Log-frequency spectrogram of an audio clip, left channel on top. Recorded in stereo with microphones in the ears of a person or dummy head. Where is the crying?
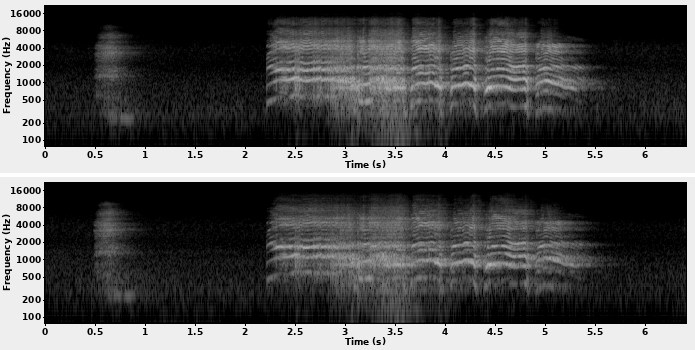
20° left (ahead or behind), 0.5 m.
